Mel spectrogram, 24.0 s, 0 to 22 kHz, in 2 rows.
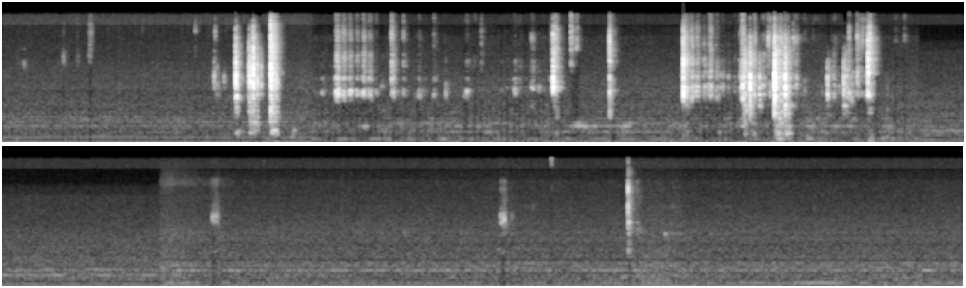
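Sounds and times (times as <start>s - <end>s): plastic clicks: 2.6s - 3.5s, 8.5s - 11.0s
rustles and scrapes: 4.0s - 7.1s.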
